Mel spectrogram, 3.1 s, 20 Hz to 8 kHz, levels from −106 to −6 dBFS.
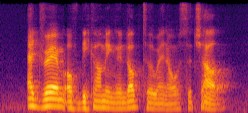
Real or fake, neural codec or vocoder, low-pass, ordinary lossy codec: fake; codec, 16 kHz, 0.8 kbps, ZipCodec; 7.2 kHz; none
